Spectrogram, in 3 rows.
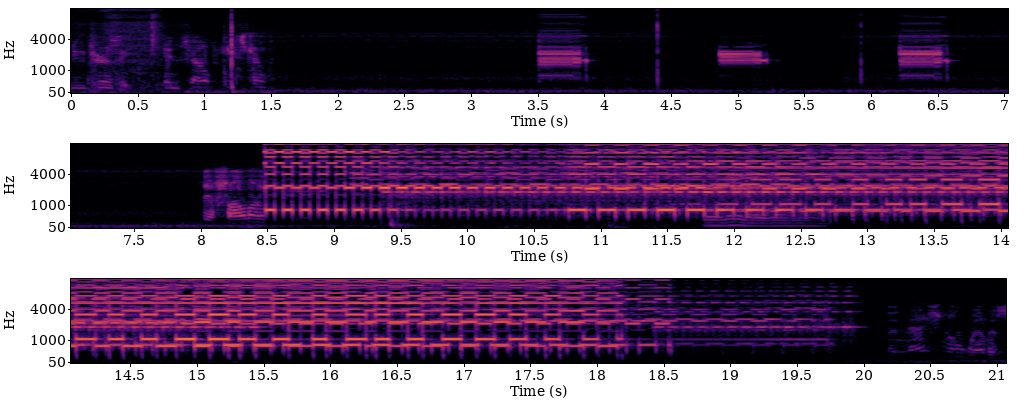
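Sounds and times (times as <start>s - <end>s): two-pitch alert tone pulsing: 8.5s - 19.9s.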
